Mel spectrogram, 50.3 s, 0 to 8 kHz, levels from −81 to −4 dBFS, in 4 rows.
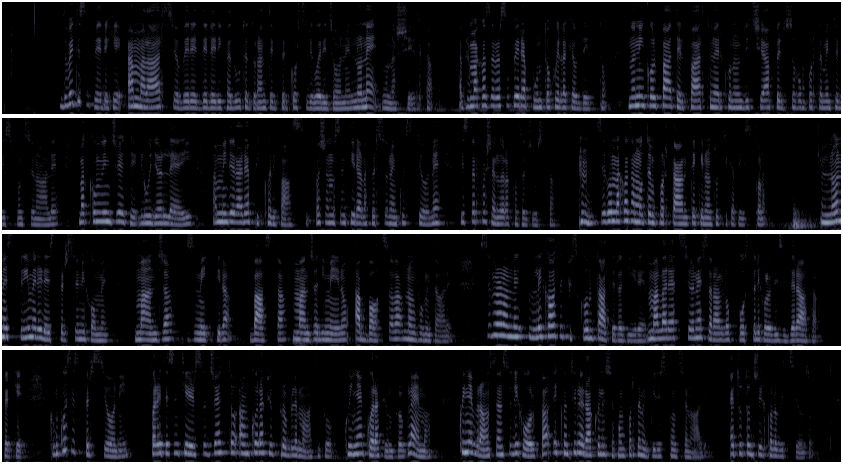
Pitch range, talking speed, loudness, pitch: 170-225 Hz, 160 wpm, -48 LUFS, 185 Hz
